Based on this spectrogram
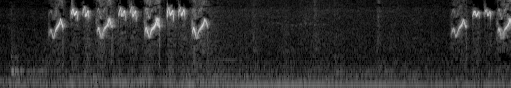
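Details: Cinereous tit in full song, played to prompt other birds to respond: a fast, uneven run of high upward-sweeping whistles mixed with shorter level notes, a long gap, then the phrase starting again, over a faint low hum.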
